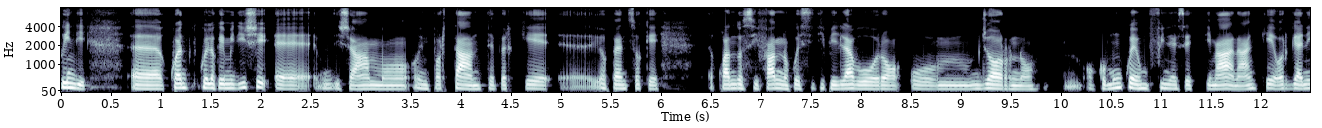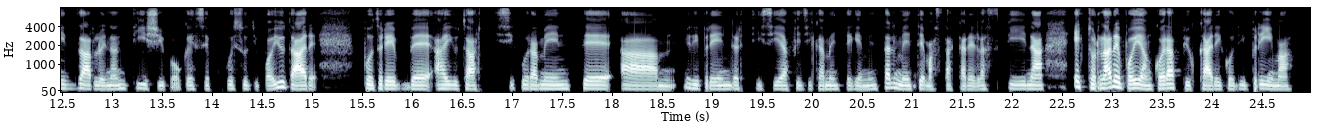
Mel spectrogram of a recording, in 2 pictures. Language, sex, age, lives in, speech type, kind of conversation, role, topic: Italian, female, 45-49, Italy, conversation, advice, advisor, Come posso gestire il sovraccarico di lavoro e riuscire a staccare la mente?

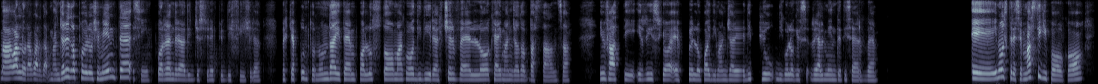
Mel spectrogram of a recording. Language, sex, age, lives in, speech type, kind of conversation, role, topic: Italian, female, 30-34, Italy, read, expert-assistant, expert, Come funziona la digestione nel corpo umano?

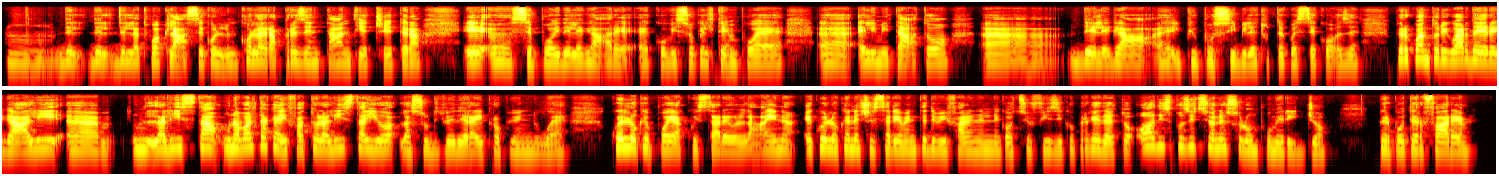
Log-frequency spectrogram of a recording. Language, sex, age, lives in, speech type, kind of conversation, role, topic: Italian, female, 40-44, Italy, conversation, advice, advisor, Come posso fare shopping in modo efficiente per risparmiare tempo e denaro?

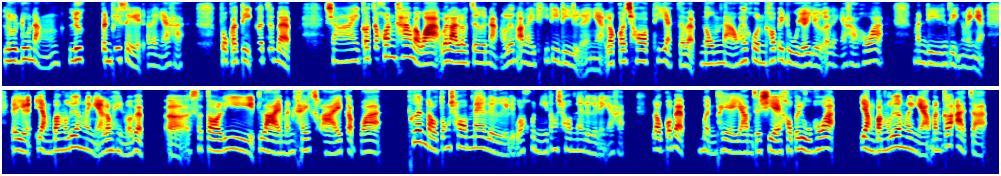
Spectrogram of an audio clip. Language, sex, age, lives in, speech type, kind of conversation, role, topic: Thai, female, 30-34, Thailand, conversation, unstructured, none, คุณเคยพยายามโน้มน้าวให้ใครสักคนลองทำงานอดิเรกใหม่ไหม และผลเป็นอย่างไรบ้าง?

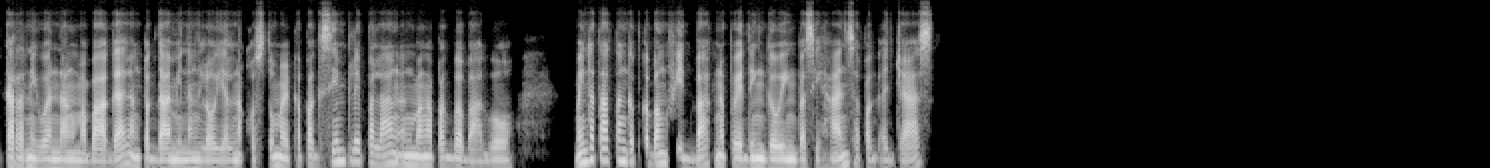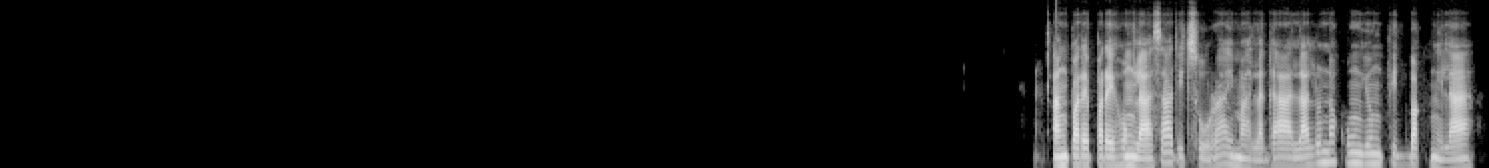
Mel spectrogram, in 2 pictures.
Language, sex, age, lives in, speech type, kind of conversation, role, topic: Filipino, male, 40-44, Philippines, read, expert-assistant, expert, Kapag limitado ang budget, ano ang dapat unahin ng isang maliit na negosyo: customer acquisition o customer retention? Ano ang epekto ng bawat opsyon sa pangmatagalang tagumpay?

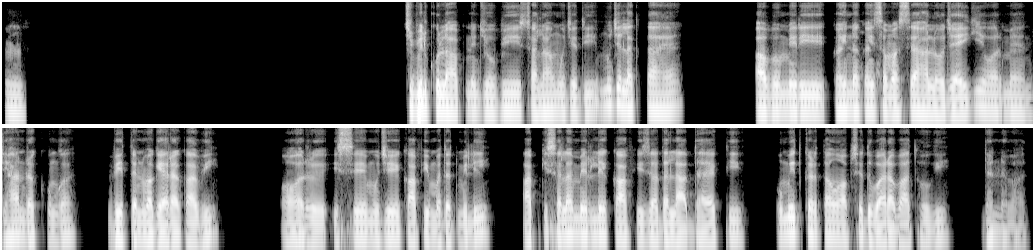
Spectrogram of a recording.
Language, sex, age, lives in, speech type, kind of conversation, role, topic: Hindi, male, 20-24, India, conversation, advice, user, काम का तनाव मुझे सोने नहीं देता और मेरा दिमाग शांत नहीं होता, मैं क्या करूँ?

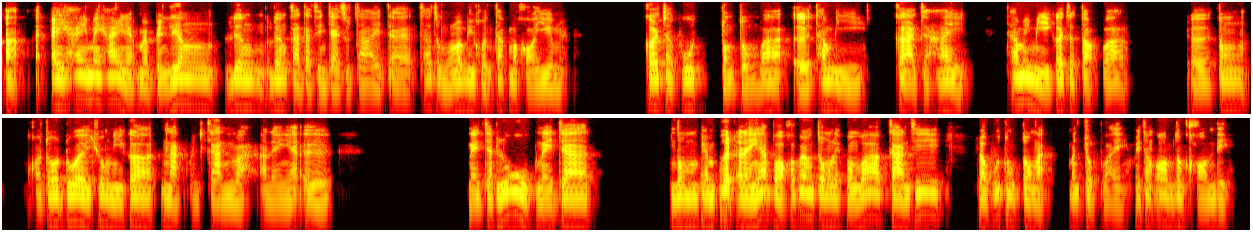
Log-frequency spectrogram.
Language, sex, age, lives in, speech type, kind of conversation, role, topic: Thai, male, 25-29, Thailand, conversation, unstructured, none, เมื่อเพื่อนขอความช่วยเหลือแต่คุณไม่อยากช่วย คุณควรทำอย่างไร?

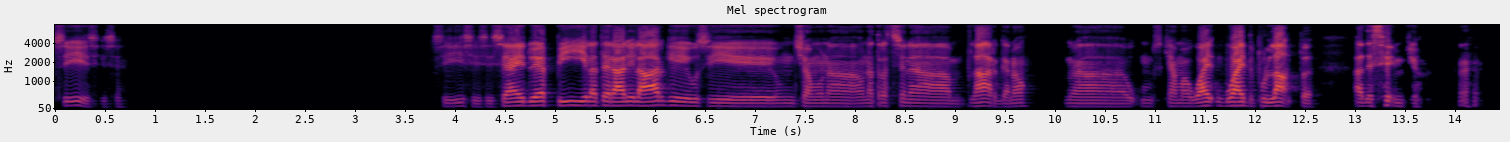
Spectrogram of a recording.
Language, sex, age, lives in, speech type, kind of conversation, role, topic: Italian, male, 20-24, Italy, conversation, podcast, host, Quali strategie usi per restare motivato ad allenarti?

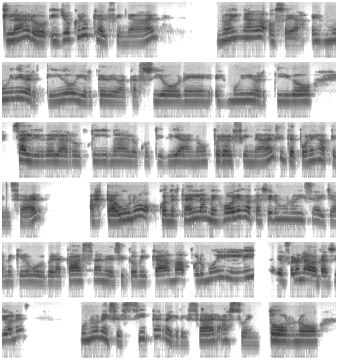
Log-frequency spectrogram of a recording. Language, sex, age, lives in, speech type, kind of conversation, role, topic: Spanish, female, 45-49, United States, conversation, podcast, guest, ¿Qué consejo darías para apreciar más lo cotidiano cada día?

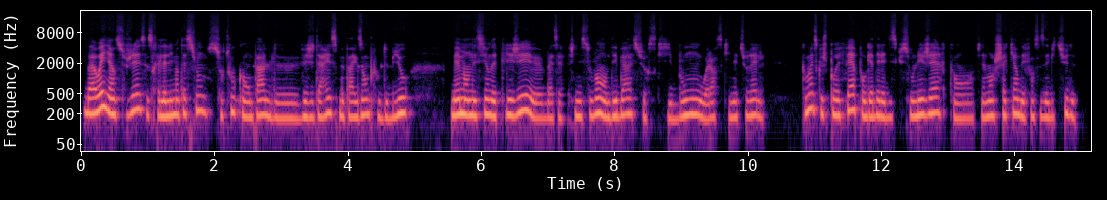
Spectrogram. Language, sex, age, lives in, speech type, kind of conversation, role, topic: French, female, 20-24, France, read, expert-assistant, asker, Comment aborder le sujet de l’évolution avec des proches qui n’y croient pas ?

